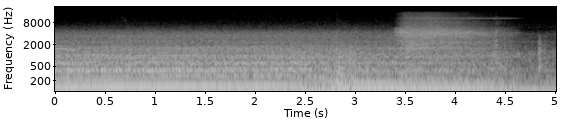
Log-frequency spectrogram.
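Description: Narrow-gauge train pulling out past the platform: a steady low engine drone under the rolling carriages, with a short sharp hiss of air about three and a half seconds in. The sound falls away near the end as the train draws off.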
